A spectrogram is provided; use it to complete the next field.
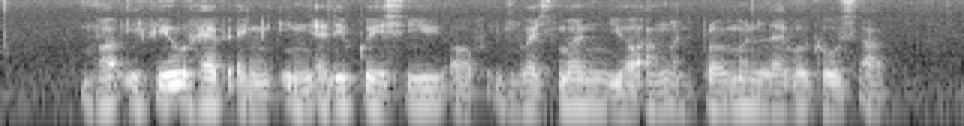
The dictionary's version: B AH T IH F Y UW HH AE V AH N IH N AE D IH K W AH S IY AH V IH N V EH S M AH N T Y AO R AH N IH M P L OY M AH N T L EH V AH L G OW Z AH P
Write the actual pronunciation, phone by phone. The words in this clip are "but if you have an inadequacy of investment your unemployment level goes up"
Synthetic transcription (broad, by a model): B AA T IH F Y UW HH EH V AH N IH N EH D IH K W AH S IY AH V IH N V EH S M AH N Y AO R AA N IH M P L OY M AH N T L EH V AH L G OW S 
